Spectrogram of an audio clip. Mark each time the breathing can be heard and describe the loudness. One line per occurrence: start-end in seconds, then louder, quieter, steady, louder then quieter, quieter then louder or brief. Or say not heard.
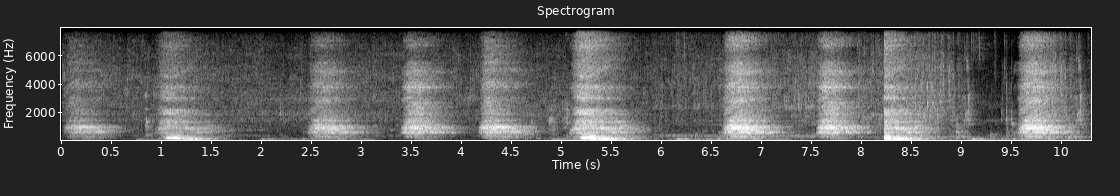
0.1-10.1 louder.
